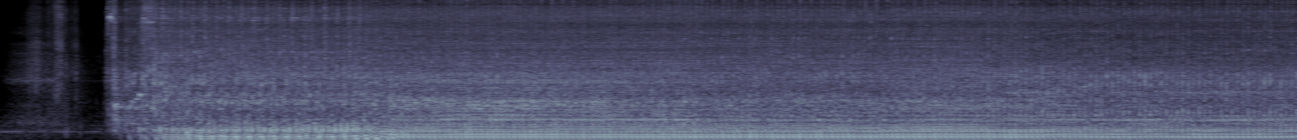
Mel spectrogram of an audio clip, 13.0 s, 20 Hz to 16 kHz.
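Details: Coleman KT196 go-kart engine just after an oil change from grey oil to Castrol 10W-30, started on choke: cranks briefly, catches and settles into a steady, even single-cylinder putter with no misses or knocks; normal running.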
